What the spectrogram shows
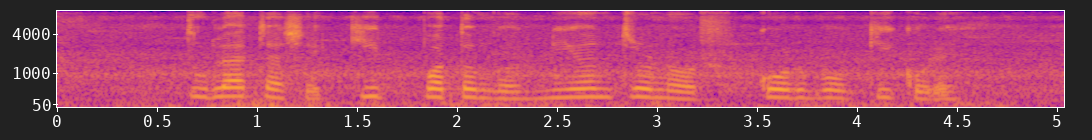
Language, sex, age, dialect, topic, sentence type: Bengali, female, 25-30, Northern/Varendri, agriculture, question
